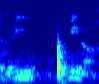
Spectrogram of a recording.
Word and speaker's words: Amina: Am I saying it right? Timestamp? No, Amina. Oh, it's Amina. Amina? Yes. Such a pretty name. Amina.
